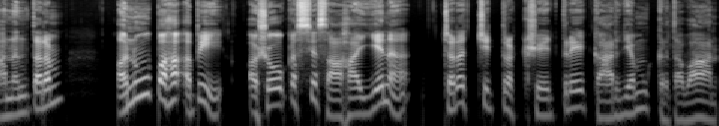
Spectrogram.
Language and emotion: Sanskrit, neutral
